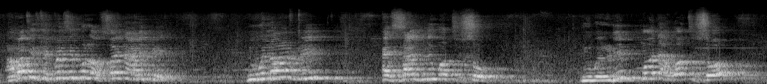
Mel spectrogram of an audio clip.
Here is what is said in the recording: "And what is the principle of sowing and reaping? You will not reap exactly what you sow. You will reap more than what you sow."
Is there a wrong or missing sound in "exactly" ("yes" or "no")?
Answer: yes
